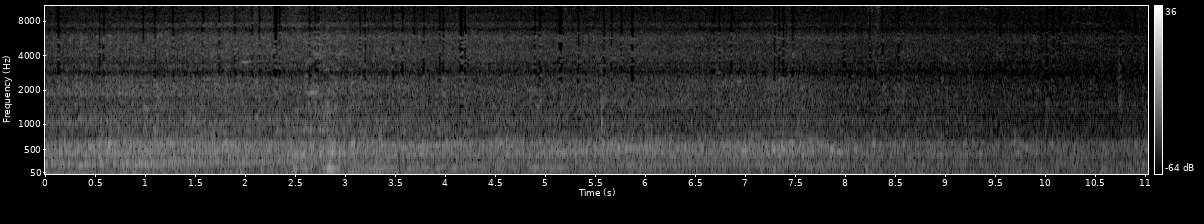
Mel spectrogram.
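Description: A bus engine rumbles low nearby and slowly fades.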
